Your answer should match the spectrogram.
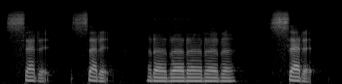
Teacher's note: D between vowels sounds just like the T between vowels, a flap of the tongue.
